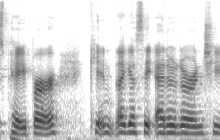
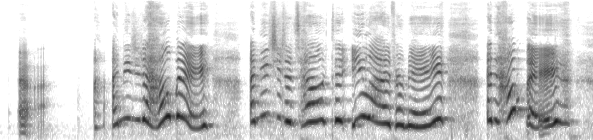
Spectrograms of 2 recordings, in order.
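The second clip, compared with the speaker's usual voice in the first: exaggerated, shrill, over-the-top, very high voice; 5 dB louder than usual. Retelling how a character asks for help: imitating a very high-pitched plea. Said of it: "Her voice goes to octave eleven".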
